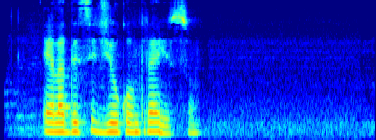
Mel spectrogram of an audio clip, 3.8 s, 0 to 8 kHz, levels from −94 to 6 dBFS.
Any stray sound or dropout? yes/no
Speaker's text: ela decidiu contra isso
no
